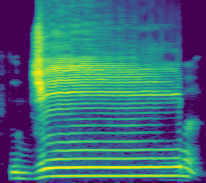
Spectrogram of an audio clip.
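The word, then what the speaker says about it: جيم: তারপরের অক্ষরটি রয়েছে জিম। এই জিম জিম উচ্চারণ করতে হলে আপনাকে জিহ্বার মধ্যখান তালুর সঙ্গে লাগাতে হবে, অর্থাৎ জিহ্বার মাঝখানটা আপনাকে তালুর সাথে লাগাতে হবে, তাহলে জিম উচ্চারণ হবে। যেমন জিম জিম জিম।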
